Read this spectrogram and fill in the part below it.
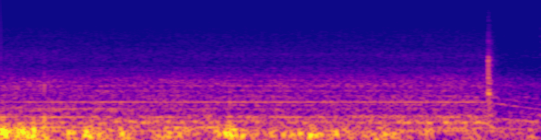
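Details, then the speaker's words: Forwarder cab fans, two fans, switched on by the auxiliary switch with key on: even whir with a steady faint tone, no rattle or grinding. Cab fans running normally. "There's an auxiliary switch right there, and that's what turns the fans on. If you turn the key on, hear that? They're going."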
